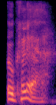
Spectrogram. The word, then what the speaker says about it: Eau Claire: but yeah and and Eau Claire like an eclair yes how cool is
